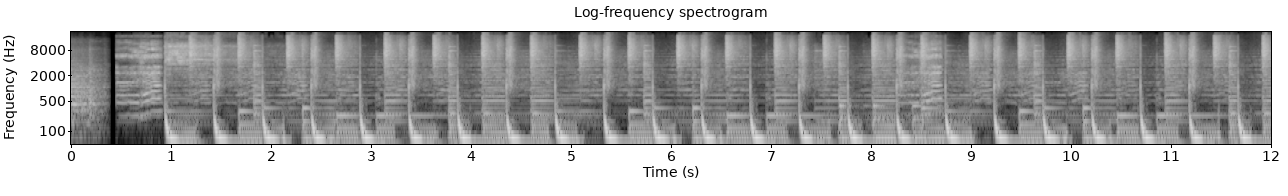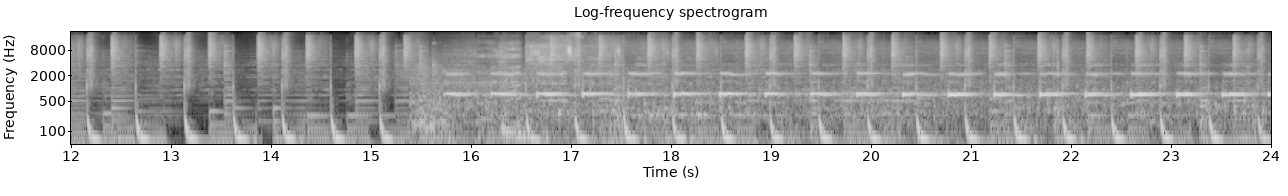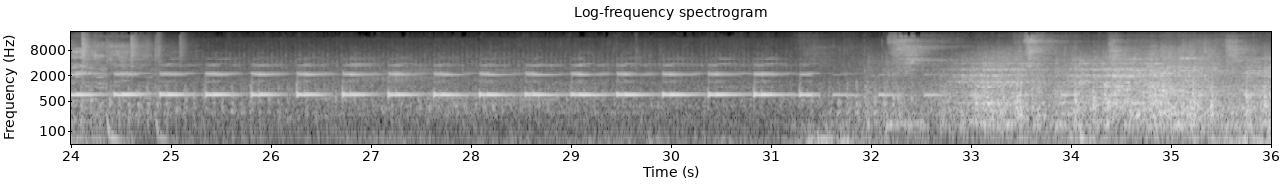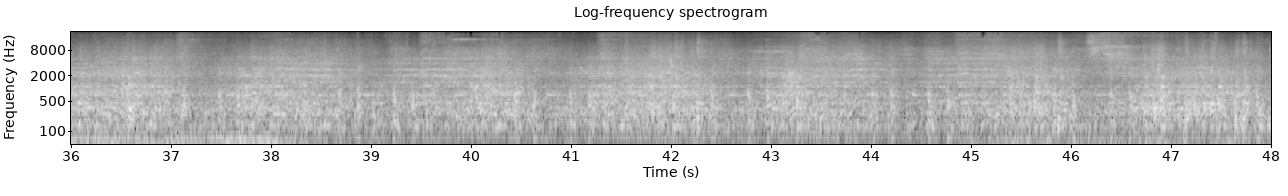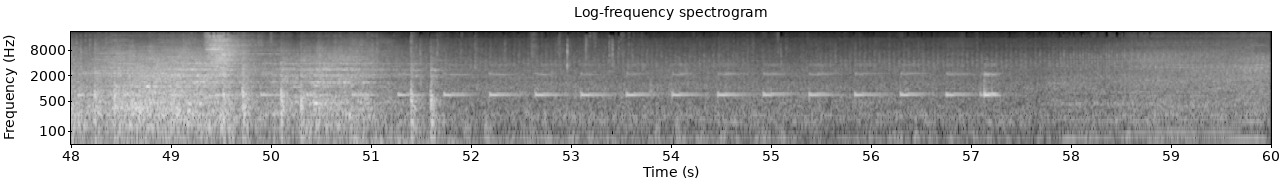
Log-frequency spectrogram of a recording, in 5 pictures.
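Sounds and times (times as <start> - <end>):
train wheels clacking on rails: 11.1 - 58.4
level crossing bell dinging: 15.5 - 31.5, 51.3 - 57.5.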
